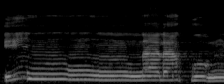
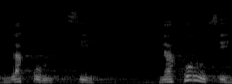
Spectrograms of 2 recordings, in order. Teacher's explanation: ان لکم نون مشدد، نون مشدد میں غنہ ہوگا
